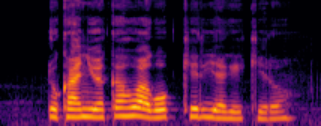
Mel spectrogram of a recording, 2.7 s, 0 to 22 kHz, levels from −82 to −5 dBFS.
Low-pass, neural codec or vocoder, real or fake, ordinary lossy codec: none; vocoder, 44.1 kHz, 128 mel bands every 512 samples, BigVGAN v2; fake; none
